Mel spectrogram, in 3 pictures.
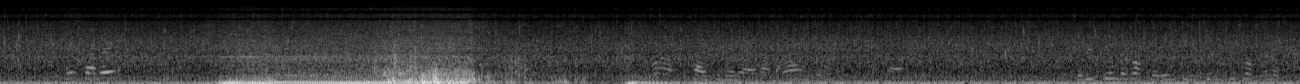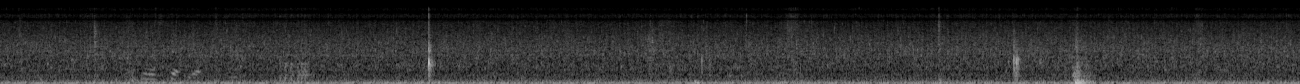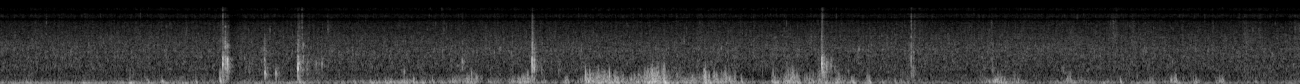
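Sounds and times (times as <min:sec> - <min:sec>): engine idling: 0:00.0 - 0:26.8.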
